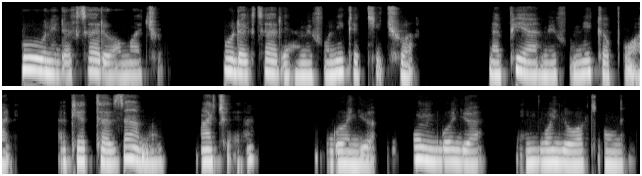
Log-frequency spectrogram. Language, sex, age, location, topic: Swahili, female, 18-24, Wajir, health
